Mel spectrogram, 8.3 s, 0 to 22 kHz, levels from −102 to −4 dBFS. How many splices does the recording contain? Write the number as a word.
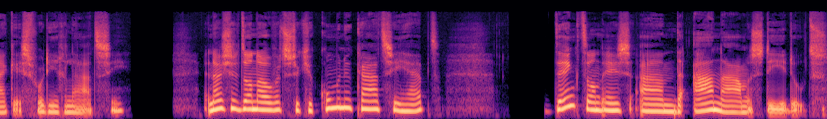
zero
